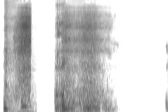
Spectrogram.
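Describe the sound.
A person sneezes with a short, sharp, breathy burst, followed by a longer rough, noisy breath. The sound is fairly faint and no words are spoken.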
